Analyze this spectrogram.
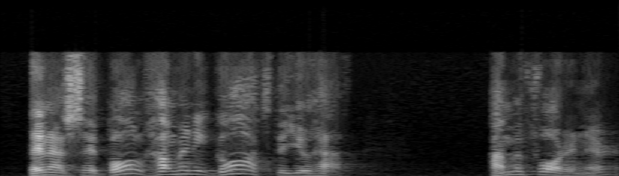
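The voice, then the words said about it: Foreign-accented English. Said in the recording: “my accent gives away I'm a foreigner... in England, they thought I was a Scotland”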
